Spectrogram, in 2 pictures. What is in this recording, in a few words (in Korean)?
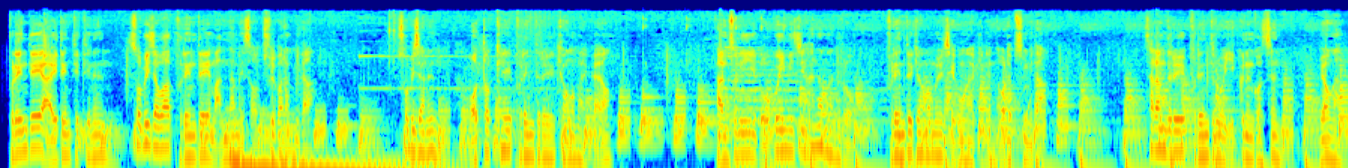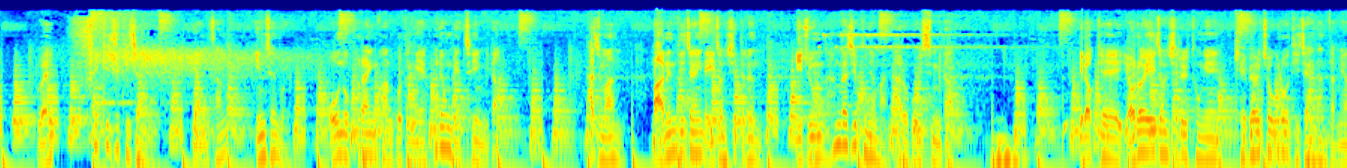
기업 홍보 편안한; 엑스네임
